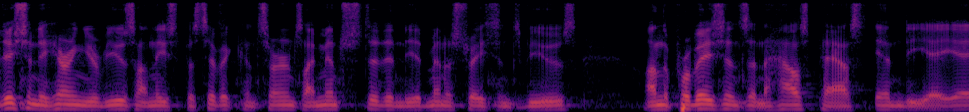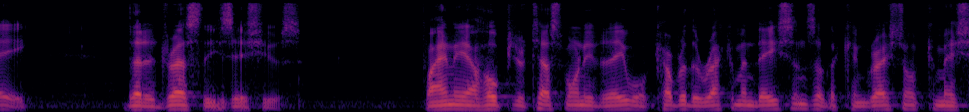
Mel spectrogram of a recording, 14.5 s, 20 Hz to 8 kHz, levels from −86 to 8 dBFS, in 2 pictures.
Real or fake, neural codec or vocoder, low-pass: real; none; 7.2 kHz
